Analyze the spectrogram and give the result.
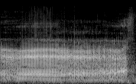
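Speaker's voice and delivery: very deep, loud, guttural death metal growl. Showing how to say a book title: death metal voice. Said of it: "I pronounce it in a death metal voice".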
